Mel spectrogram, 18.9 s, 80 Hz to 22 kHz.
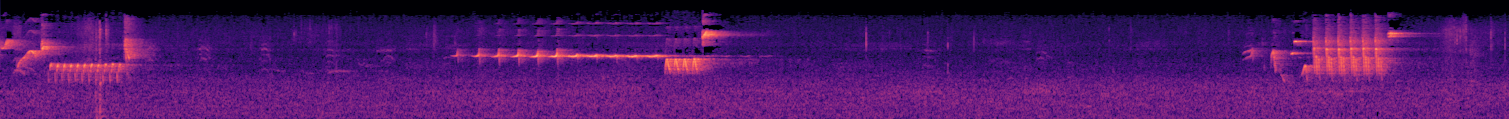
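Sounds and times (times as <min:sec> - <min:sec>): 
common nightingale Luscinia megarhynchos singing whistled rattling and clicking phrases: 0:00.0 - 0:10.2, 0:15.5 - 0:17.9.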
